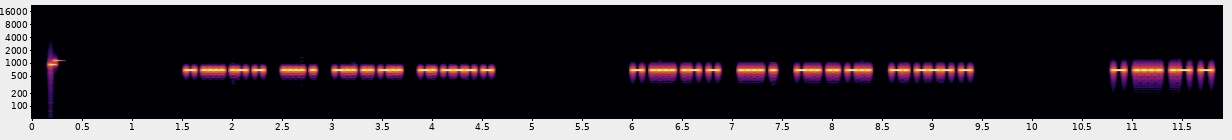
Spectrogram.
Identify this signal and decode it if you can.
Morse code, heard as a keyed tone, about 33 wpm, 700 Hz. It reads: THAT HE DID NOT THAT HE DID NOT THAT
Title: Speed-Racing - Sets of 4 Words 28wpm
